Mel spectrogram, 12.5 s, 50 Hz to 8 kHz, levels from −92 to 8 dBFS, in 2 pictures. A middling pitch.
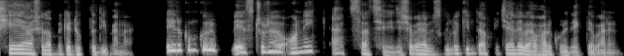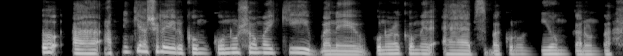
Yes: medium, 145 Hz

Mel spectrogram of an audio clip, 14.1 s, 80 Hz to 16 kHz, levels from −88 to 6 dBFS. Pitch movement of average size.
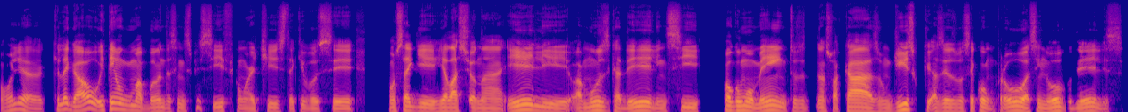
Yes: average, 4.1 semitones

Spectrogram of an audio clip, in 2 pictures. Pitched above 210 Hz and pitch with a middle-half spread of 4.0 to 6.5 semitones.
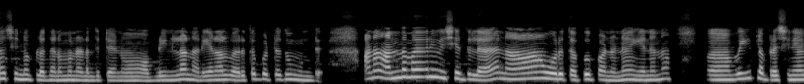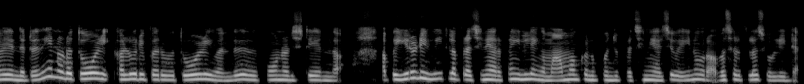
No: high, 220 Hz; average, 3.6 semitones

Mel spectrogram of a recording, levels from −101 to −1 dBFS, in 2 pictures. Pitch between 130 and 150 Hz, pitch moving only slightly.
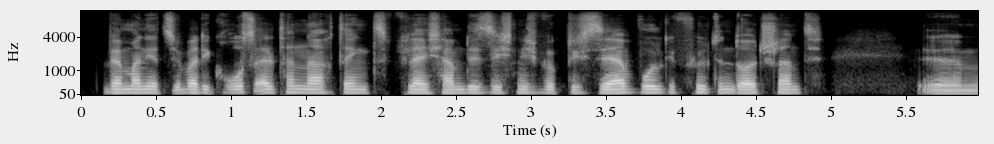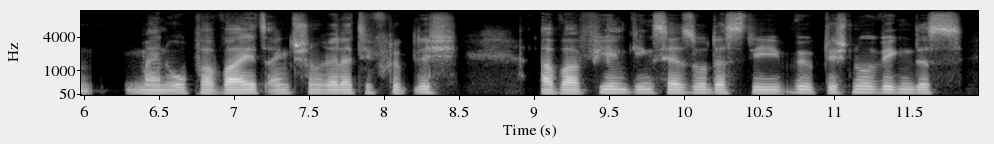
No: low, 115 Hz; narrow, 1.6 semitones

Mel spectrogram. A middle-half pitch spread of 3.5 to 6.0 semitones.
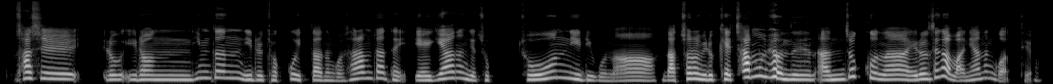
Yes: average, 5.2 semitones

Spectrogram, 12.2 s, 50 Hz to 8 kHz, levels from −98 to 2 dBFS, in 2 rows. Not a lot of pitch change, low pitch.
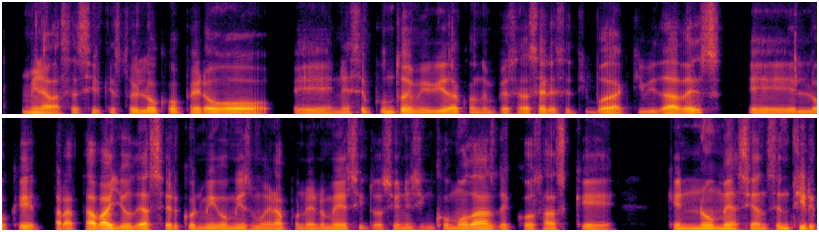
Yes: narrow, 2.3 semitones; low, 100 Hz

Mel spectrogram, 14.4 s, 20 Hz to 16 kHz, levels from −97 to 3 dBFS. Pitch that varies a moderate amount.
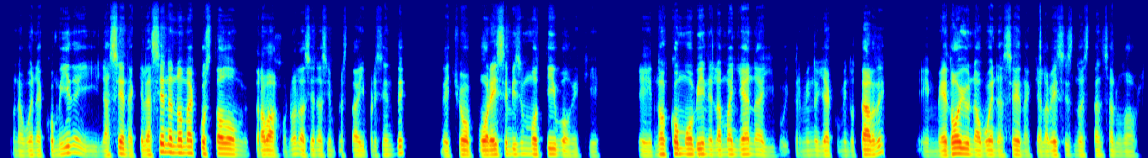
Yes: average, 3.1 semitones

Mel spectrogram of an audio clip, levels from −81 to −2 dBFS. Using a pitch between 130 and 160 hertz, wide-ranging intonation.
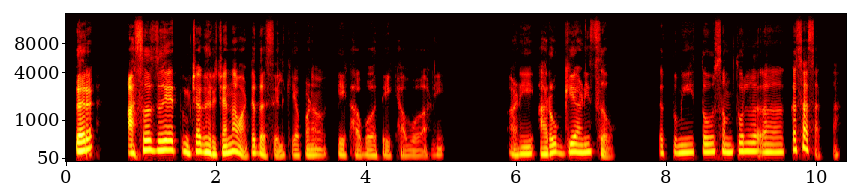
Yes: medium, 140 Hz; wide, 7.3 semitones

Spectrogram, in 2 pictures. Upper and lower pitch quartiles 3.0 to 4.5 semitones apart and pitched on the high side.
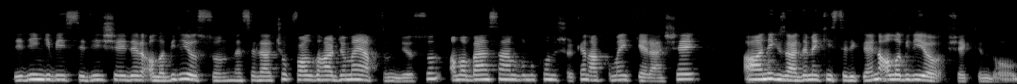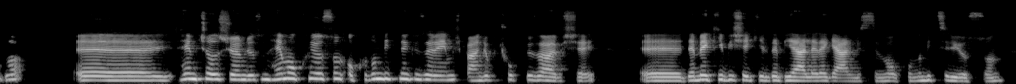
Yes: average, 3.7 semitones; high, 205 Hz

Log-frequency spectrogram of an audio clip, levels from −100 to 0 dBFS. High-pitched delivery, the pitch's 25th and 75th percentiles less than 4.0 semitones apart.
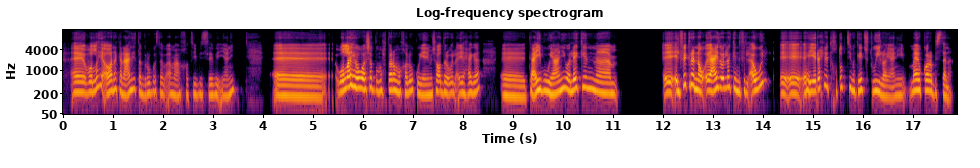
No: high, 225 Hz; average, 5.1 semitones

